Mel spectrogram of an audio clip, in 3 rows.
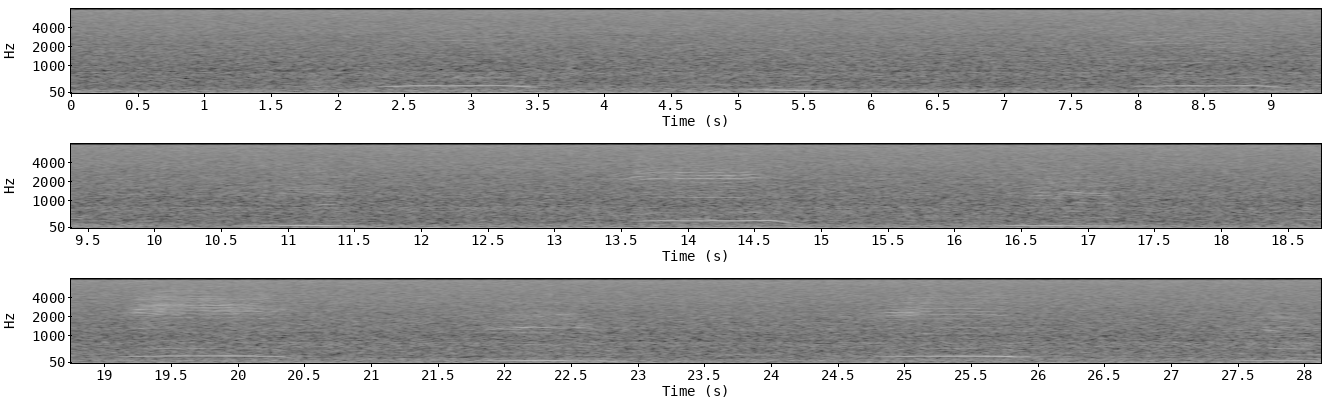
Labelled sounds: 8.9	9.3	humpback whale, 2.3 to 2.5 kHz
13.7	14.7	humpback whale, 2.1 to 2.9 kHz
19.3	20.0	humpback whale, 2.4 to 3.9 kHz
22.1	22.4	humpback whale, 1.2 to 1.4 kHz
24.8	25.4	humpback whale, 2.0 to 2.8 kHz

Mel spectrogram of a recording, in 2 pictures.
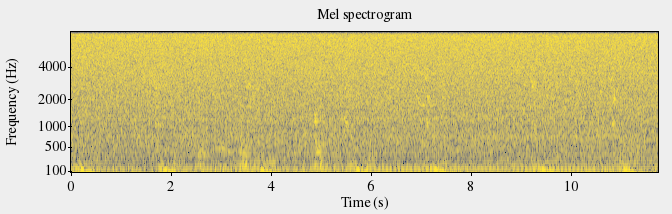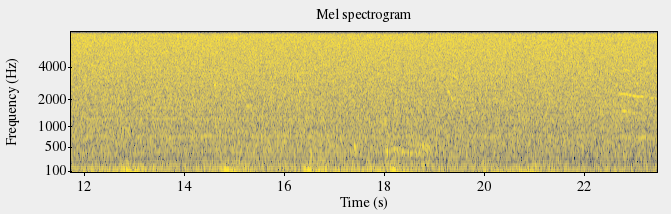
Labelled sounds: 22.7	23.2	humpback whale, 2.1 to 2.3 kHz

